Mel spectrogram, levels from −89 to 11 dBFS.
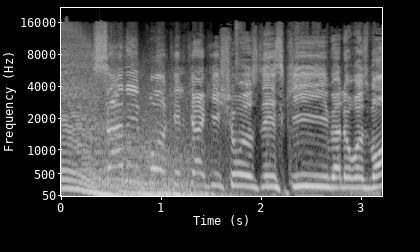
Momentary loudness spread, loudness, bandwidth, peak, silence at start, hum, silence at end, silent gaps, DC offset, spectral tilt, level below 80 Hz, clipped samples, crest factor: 3 LU; -10 LUFS; 17 kHz; 0 dBFS; 0 s; none; 0 s; none; under 0.1%; -3.5 dB/octave; -16 dBFS; under 0.1%; 10 dB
